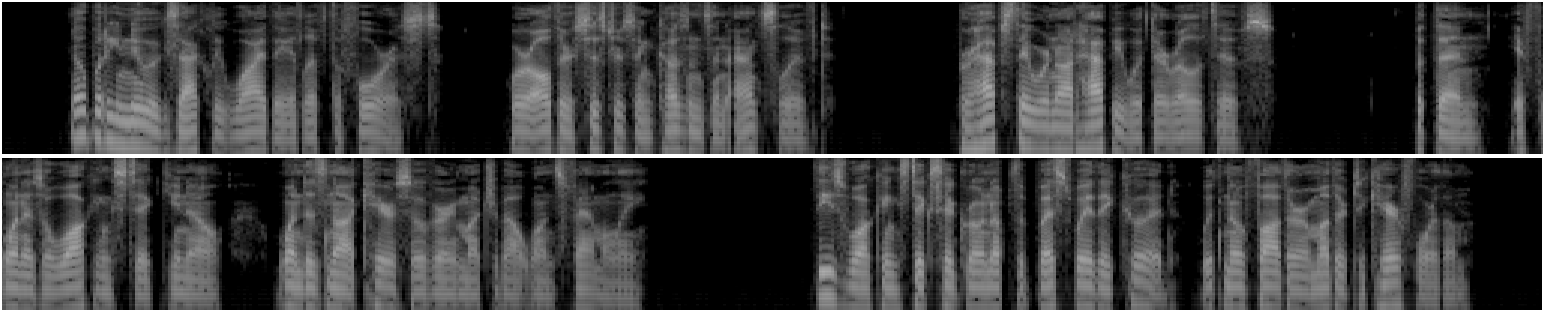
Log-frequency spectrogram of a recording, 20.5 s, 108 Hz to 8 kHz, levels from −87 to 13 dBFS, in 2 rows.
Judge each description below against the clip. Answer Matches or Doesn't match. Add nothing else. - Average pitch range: Matches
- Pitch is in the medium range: Doesn't match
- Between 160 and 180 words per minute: Doesn't match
